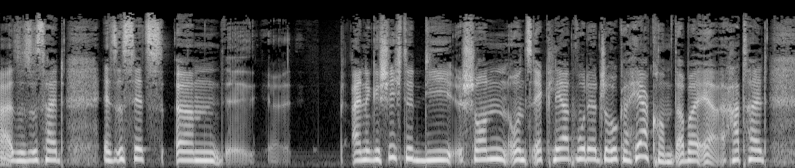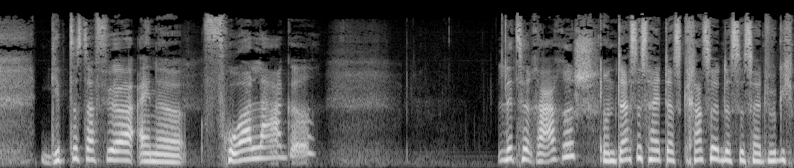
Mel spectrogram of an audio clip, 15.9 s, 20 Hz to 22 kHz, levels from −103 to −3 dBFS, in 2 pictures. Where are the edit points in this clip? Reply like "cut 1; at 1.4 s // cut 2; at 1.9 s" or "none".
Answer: cut 1; at 8.3 s // cut 2; at 13.9 s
